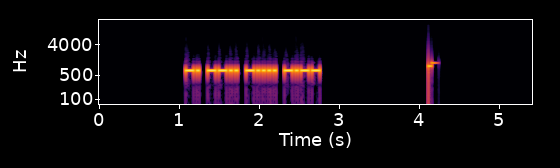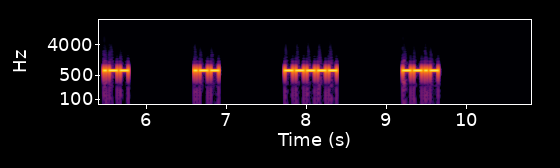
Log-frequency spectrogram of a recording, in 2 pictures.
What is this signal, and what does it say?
Morse code, heard as a keyed tone, about 34 wpm, spaced as for 15 wpm, 700 Hz. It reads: NZ6Y WW0Q
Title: USA Call Signs - 4 Characters - 8x Character Spacing - 35wpm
